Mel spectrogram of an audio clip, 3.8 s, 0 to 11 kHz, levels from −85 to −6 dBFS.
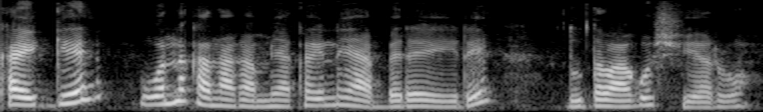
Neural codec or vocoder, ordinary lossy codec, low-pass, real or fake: vocoder, 22.05 kHz, 80 mel bands, HiFi-GAN; none; none; fake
